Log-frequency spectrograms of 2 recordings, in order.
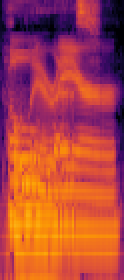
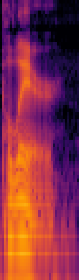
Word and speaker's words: Polaire: It's really actually, it's probably Polaris. More like Polaire. Polaire. – Yeah. Polaire. – That's how it would be pronounced. – Yeah. – Polaire. – Yeah. Fraternité Polaire. That's probably what you say. Yeah. – Exactly. Not Polaris.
